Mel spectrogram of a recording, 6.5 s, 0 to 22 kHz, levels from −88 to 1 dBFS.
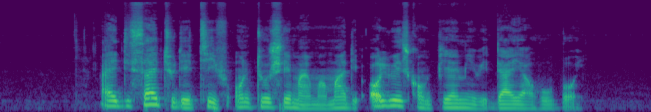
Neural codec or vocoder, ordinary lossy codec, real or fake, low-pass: vocoder, 48 kHz, 128 mel bands, Vocos; none; fake; none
